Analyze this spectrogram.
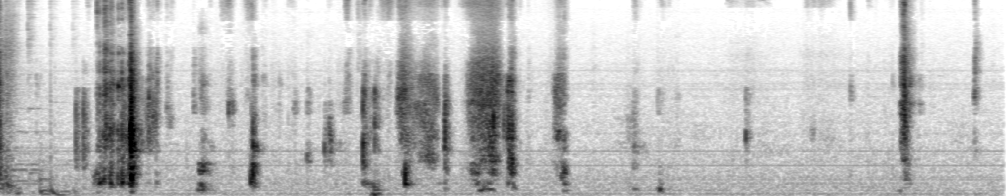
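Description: Cardboard rustles and scrapes as a box is opened by hand.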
